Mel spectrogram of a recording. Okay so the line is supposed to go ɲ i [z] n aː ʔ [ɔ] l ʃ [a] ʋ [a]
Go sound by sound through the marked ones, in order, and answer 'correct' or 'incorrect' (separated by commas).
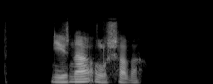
incorrect, correct, correct, correct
